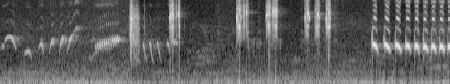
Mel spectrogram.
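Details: White-rumped shama in fighting song: soft slurred whistles, sharp clicking notes, then an even series of about nine bright repeated notes at the end.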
